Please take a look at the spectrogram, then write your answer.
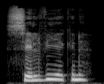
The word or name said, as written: selvvirkende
